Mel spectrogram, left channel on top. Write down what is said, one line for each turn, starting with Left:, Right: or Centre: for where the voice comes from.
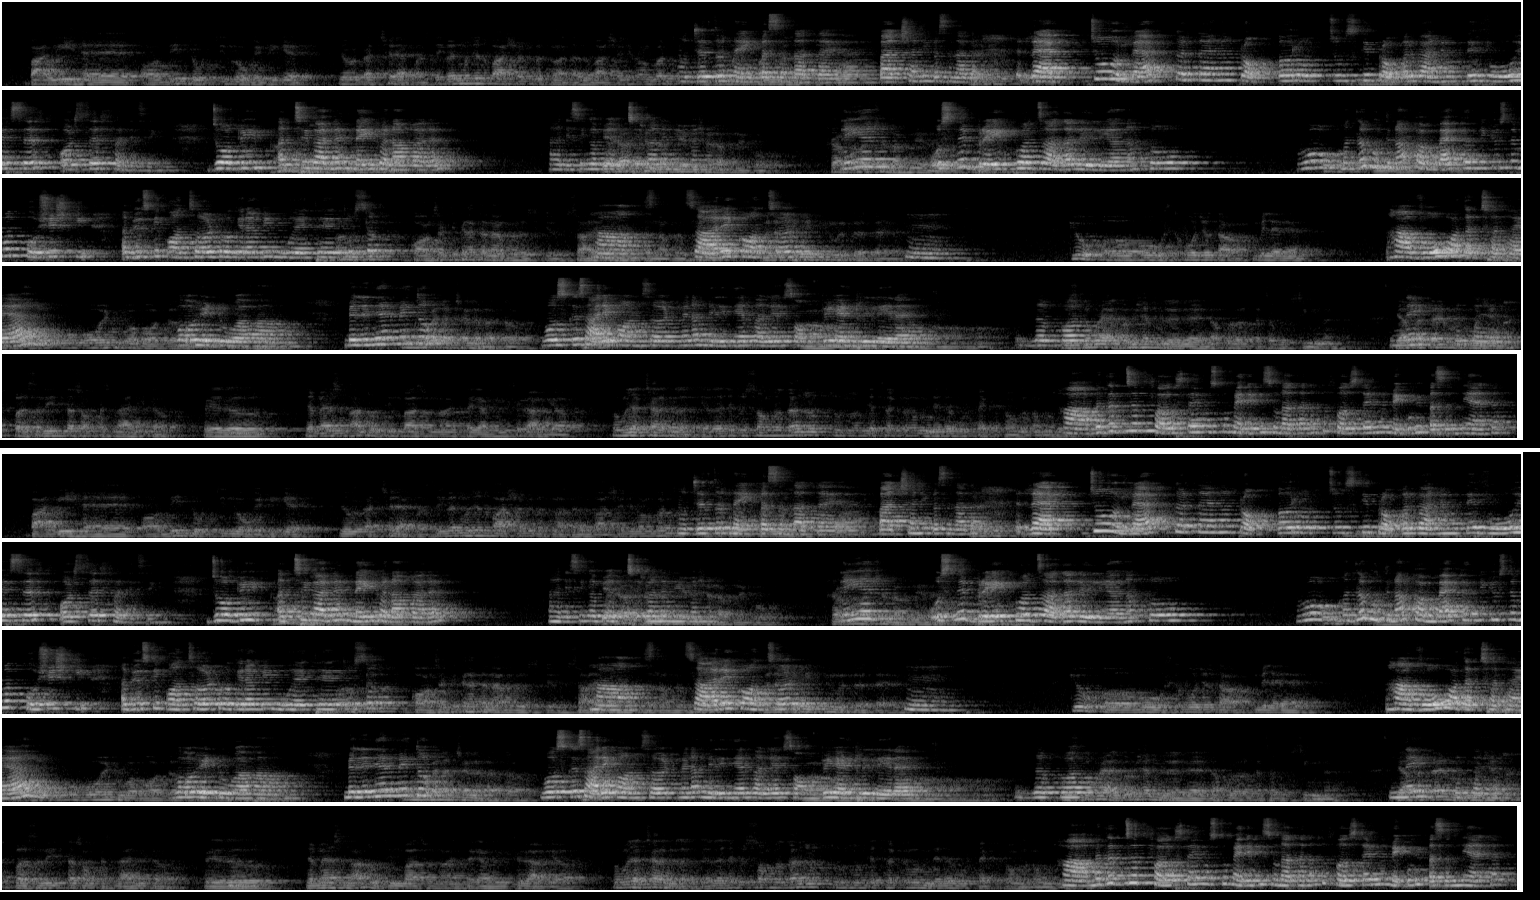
Left: बाली है और भी दो तीन लोग हैं ठीक है जो अच्छे रैपर्स थे इवन मुझे तो बादशाह भी पसंद आता है मतलब बादशाह के सॉन्ग बहुत
Right: मुझे
Left: अच्छे
Right: तो
Left: मतलब
Right: नहीं
Left: फन
Right: पसंद
Left: वाले
Right: आता
Left: होते हैं
Right: है
Left: वो
Right: यार बादशाह नहीं पसंद आता
Left: यार कि
Right: रैप जो रैप करता है ना प्रॉपर और जो उसके
Left: हम्म हम्म,
Right: प्रॉपर
Left: हम्म।
Right: गाने
Left: हम्म।
Right: होते हैं वो है सिर्फ और सिर्फ हनी सिंह जो अभी
Left: हाँ
Right: अच्छे
Left: वो हनी
Right: गाने
Left: सिंह ऑब्वियसली
Right: नहीं बना
Left: बात
Right: पा
Left: है
Right: रहा है हनी सिंह अभी अच्छे
Left: यार अच्छे
Right: गाने
Left: लग
Right: नहीं
Left: नहीं रहे
Right: बना
Left: शायद अपने को शायद
Right: नहीं
Left: अपने को
Right: यार
Left: अच्छे लग नहीं रहे
Right: उसने
Left: पता है
Right: ब्रेक बहुत ज्यादा ले लिया ना तो वो मतलब
Left: अब
Right: उतना
Left: यार बेक
Right: कमबैक
Left: हम्म।
Right: करने की उसने बहुत कोशिश की अभी उसके कॉन्सर्ट वगैरह भी हुए थे
Left: पर
Right: तो
Left: उसका
Right: सब
Left: कॉन्सर्ट कितने खतरनाक हुए उसके सारे
Right: हाँ
Left: कॉन्सर्ट खतरनाक हुए
Right: सारे
Left: भाई
Right: कॉन्सर्ट
Left: पहले अब टिकट्स नहीं मिल रहे थे
Right: हम्म
Left: क्यों अ, वो उसका वो जो था मिलन है
Right: हाँ वो बहुत अच्छा
Left: जो
Right: था यार
Left: उसका वो वो वो हिट हुआ बहुत ज़्यादा
Right: वो हिट
Left: अभी उसका
Right: हुआ हाँ
Left: सॉन्ग
Right: मिलिनियर में
Left: वो
Right: ही
Left: मुझे
Right: तो
Left: पहले अच्छा नहीं लगा था
Right: वो उसके सारे कॉन्सर्ट में ना मिलिनियर वाले सॉन्ग
Left: हाँ
Right: पे एंट्री ले रहा
Left: हाँ
Right: है
Left: हाँ हाँ
Right: मतलब बहुत
Left: उसका पूरा एल्बम शायद मिलन है ना पूरा ऐसा कुछ सीन है
Right: नहीं
Left: यार पता है मुझे
Right: पता यार
Left: ना पर्सनली इतना सॉन्ग पसंद आया नहीं था फिर अ,
Right: हम्म
Left: जब मैंने सुना दो तीन बार सुना इंस्टाग्राम रील से भी आ गया तो मुझे अच्छा लगने लग गया तो ऐसे कुछ सॉन्ग्स होता है जो सुन सुन के अच्छा लगता है वो मिले ना वो उस टाइप का सॉन्ग लगा मुझे
Right: हाँ
Left: <laughs>
Right: मतलब जब फर्स्ट टाइम उसको मैंने भी सुना था ना तो फर्स्ट टाइम में मेरे को भी पसंद नहीं आया था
